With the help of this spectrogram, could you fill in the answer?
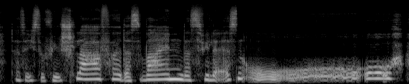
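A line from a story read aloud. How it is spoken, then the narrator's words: Toneless murmur to oneself. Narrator (German): murmelte ich tonlos vor mich hin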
